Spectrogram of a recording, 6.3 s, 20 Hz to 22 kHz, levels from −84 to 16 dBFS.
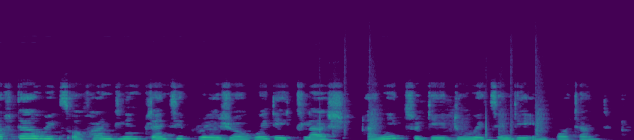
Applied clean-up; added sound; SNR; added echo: classical method log-MMSE.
